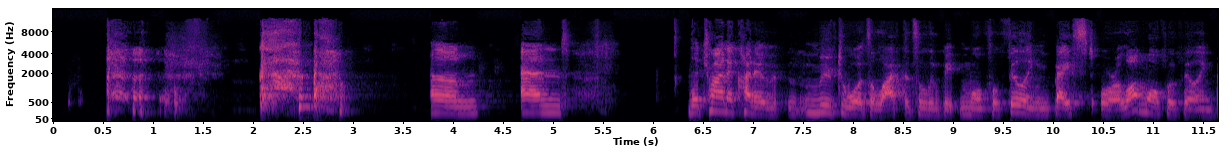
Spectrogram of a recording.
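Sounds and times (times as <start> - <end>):
harsh coughing: 0.5 - 1.5, 2.1 - 3.1
speech: 3.8 - 5.3, 6.4 - 11.6.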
